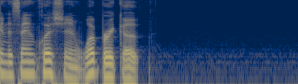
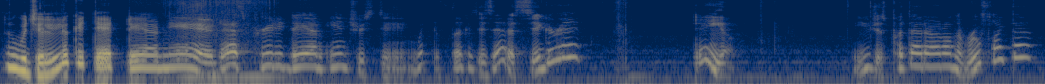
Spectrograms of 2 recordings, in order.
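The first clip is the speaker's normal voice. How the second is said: mock squeaky voice; 7 semitones higher, 8 dB quieter than usual. Mock voice commenting on cigarette.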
